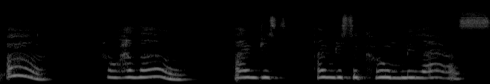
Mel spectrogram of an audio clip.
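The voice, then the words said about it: Put-on girlish voice from throat. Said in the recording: “my girl voice, which okay. every girl gets ... It's just in the back of the throat ... That's my girl voice”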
